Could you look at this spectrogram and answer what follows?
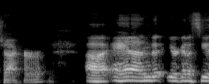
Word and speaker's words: Shakur: look at youtube videos you will find 12 different ways of pronouncing his name it is pronounced shakur and you're going to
